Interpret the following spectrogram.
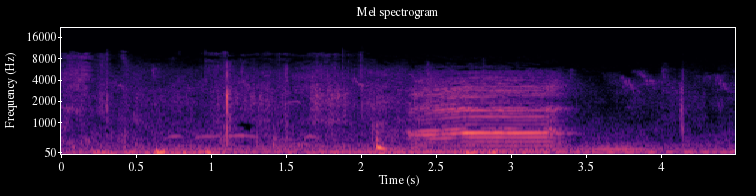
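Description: A goat bleats once, a single call about a second long, a little past two seconds in. A few short knocks come before it.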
